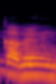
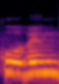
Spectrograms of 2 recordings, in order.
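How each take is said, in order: First: The first vowel sounds like 'u' in 'cup'. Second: The first vowel sounds like 'o' in 'go'. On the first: "कोई इसे कविंग बोलता है" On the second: "कोई कोई क्या बोलता है इसे कोविंग बोलता है"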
